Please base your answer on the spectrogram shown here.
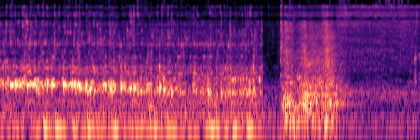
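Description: Water running steadily into a bottle being refilled, a continuous splashing fill that briefly cuts off near the middle and then resumes with a brighter, rising gurgle.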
